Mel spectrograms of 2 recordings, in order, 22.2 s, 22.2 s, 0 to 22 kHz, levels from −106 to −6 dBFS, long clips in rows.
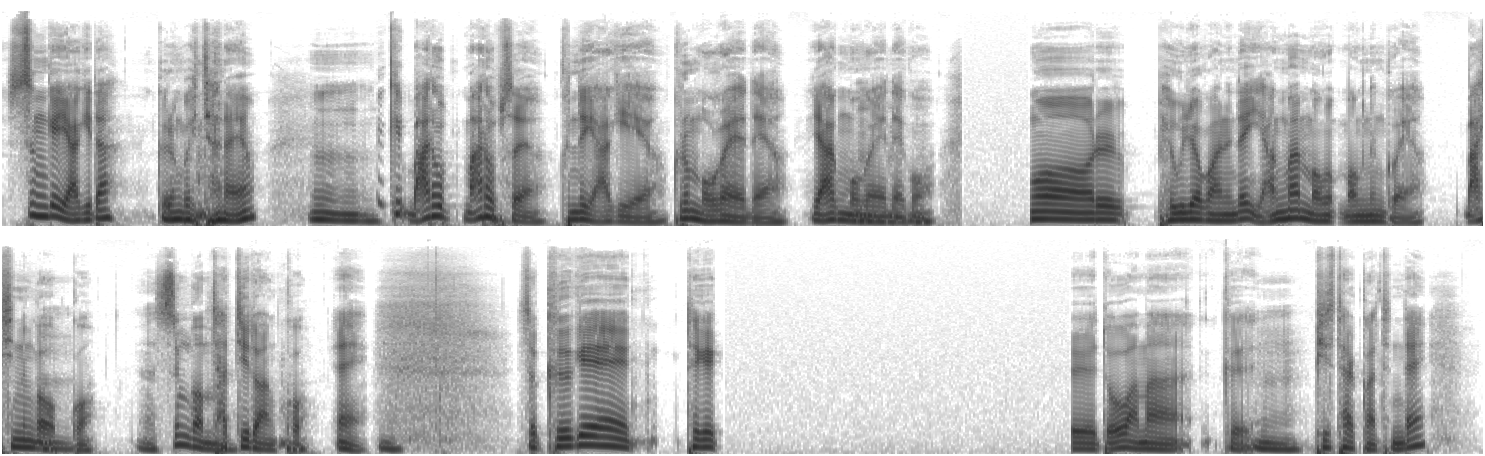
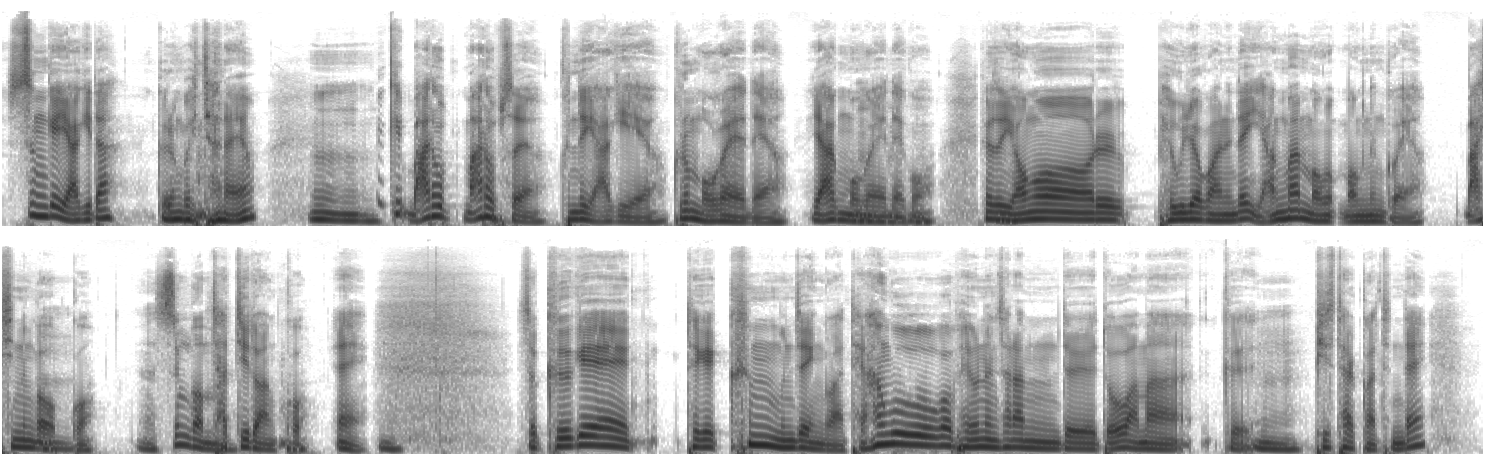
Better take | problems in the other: second | audio cutting out; at 7 s for 0.5 s and at 17 s for 2.5 s

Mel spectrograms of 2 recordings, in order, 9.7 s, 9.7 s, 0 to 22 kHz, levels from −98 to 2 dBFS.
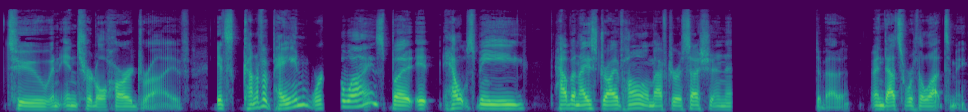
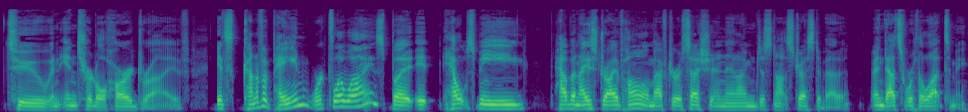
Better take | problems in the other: second | audio cutting out; at 3 s and at 7.5 s for 1 s

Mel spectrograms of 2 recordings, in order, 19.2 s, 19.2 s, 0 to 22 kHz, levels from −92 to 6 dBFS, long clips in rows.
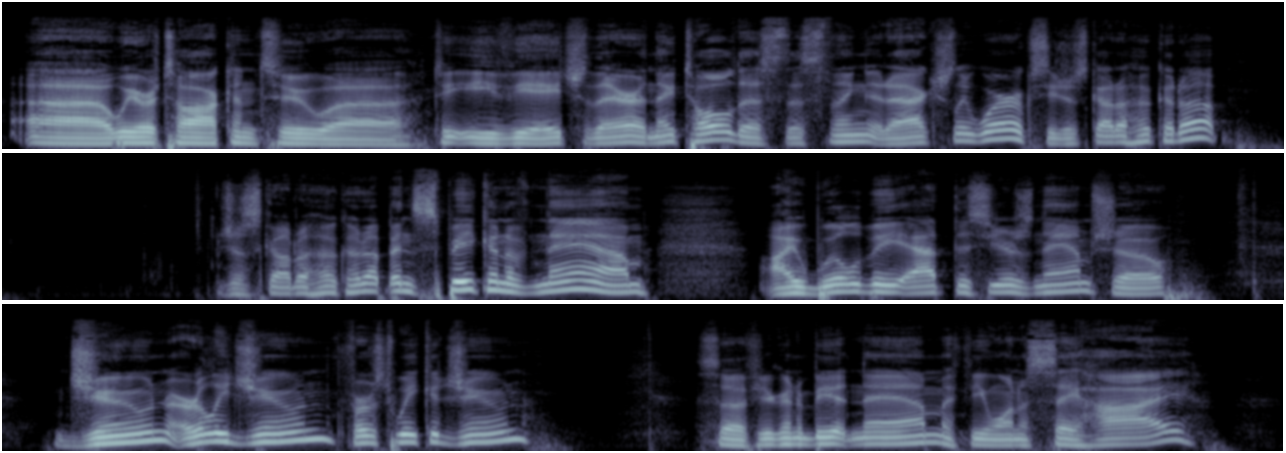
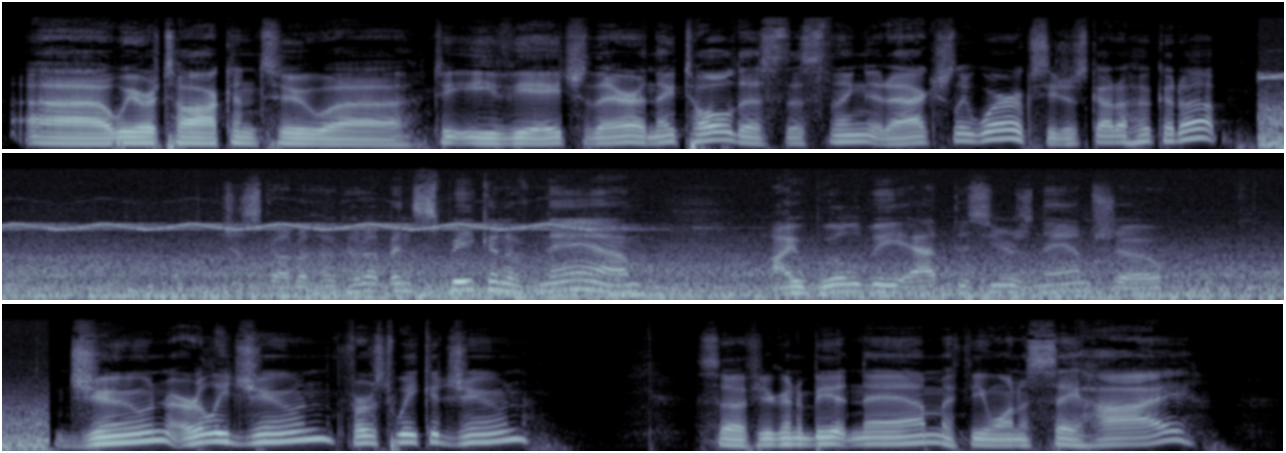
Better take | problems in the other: first | alarm; noticeable; from 6.5 to 13 s; peak level with the speech

